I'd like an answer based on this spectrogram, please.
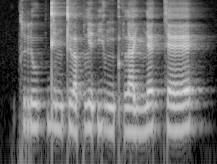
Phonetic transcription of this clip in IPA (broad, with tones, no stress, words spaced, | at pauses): kruː˦˥k̚ de˦˥ntɯ˩˦a̯ pli˥˩ʔjɯ˨˩ŋpʰla˧j nɛː˥˩k̚sɛː˦˥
